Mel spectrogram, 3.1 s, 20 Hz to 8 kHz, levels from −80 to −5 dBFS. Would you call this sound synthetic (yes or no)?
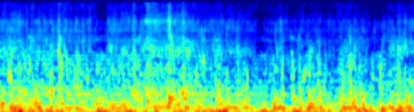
yes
